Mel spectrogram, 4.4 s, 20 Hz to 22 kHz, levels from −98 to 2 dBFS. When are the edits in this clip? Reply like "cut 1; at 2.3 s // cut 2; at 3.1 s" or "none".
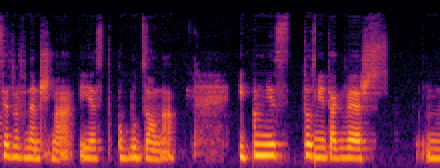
cut 1; at 2.5 s // cut 2; at 3.1 s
